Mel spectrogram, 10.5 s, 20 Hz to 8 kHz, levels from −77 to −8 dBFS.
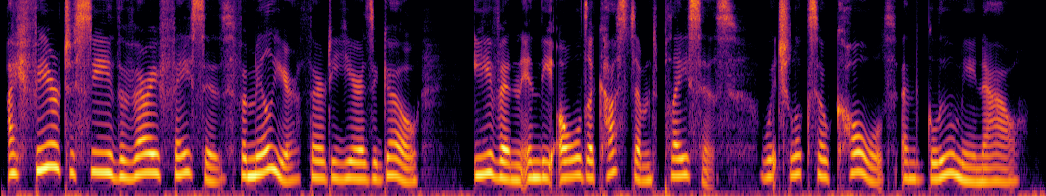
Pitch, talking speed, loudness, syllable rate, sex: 220 Hz, 140 wpm, -18 LUFS, 3.9 syllables/s, female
